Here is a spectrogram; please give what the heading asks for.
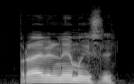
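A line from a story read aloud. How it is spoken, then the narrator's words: Sudden grumble. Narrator (Russian): пробурчал вдруг странник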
